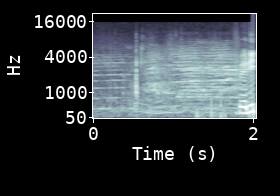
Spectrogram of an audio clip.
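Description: Faint chatter of children's voices, growing a little louder in the second half.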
